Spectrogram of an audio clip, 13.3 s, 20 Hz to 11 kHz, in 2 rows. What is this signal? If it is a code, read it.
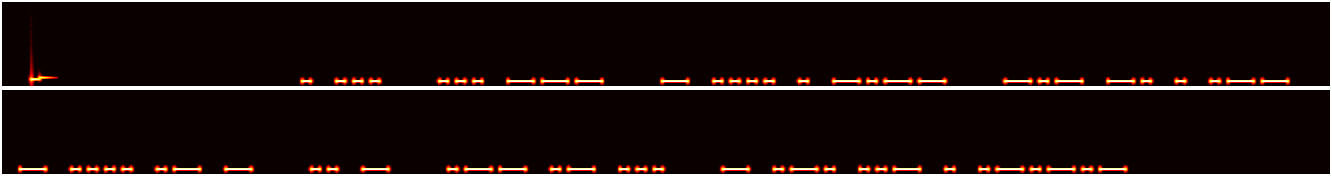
Morse code, heard as a keyed tone, about 27 wpm, 700 Hz. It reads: ES SO THEY KNEW THAT IT WAS TRUE.
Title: Sentences from Top 400 Words and Abbreviations 28wpm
